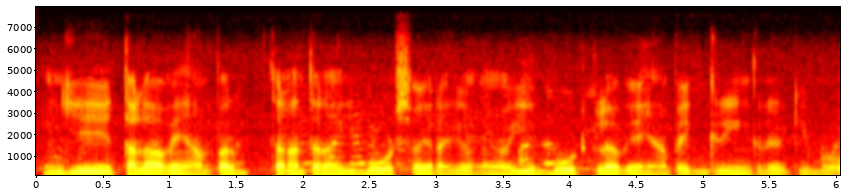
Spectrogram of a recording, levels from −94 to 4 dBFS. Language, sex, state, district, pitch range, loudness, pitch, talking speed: Hindi, male, Bihar, Lakhisarai, 105-110 Hz, -20 LUFS, 105 Hz, 210 wpm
